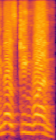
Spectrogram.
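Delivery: acted character yell, high and very loud. Voicing a character in a tabletop game: character yelling. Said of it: "and she yells".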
